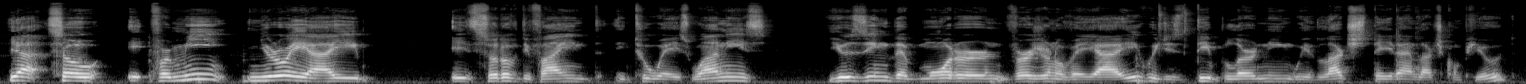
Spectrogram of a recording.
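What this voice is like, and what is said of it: Slight Greek accent. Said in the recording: “Greek, slightly Greek accent”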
